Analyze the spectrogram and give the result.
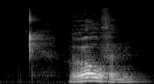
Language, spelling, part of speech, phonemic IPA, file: Dutch, roven, verb / noun, /ˈroːvə(n)/, Nl-roven.ogg
- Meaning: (verb) 1. to rob, steal 2. to take away in general; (noun) plural of roof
